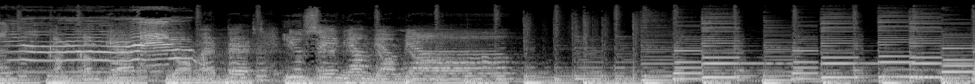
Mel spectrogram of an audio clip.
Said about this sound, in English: Come, come, cat, you're my pet, you say meow, meow, meow.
